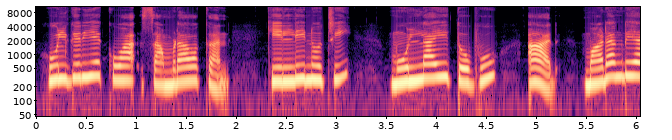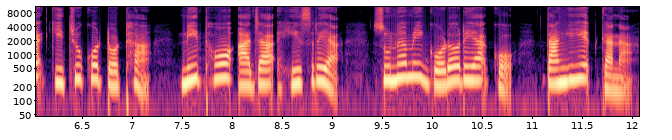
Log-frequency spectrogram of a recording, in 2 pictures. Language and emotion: Santali, neutral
